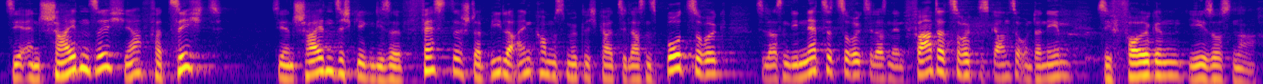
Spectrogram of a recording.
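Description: A man preaching a sermon in an earnest, emphatic way, with deliberate pauses and repeated phrases. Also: fairly high pitch, a little mellow.

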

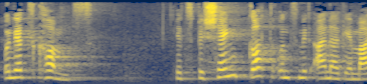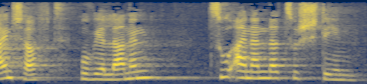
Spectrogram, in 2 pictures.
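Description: A woman's voice: a little high, slow pace. A woman preaching a sermon, speaking earnestly and directly to her audience. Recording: dull audio with long hall reverb.

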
